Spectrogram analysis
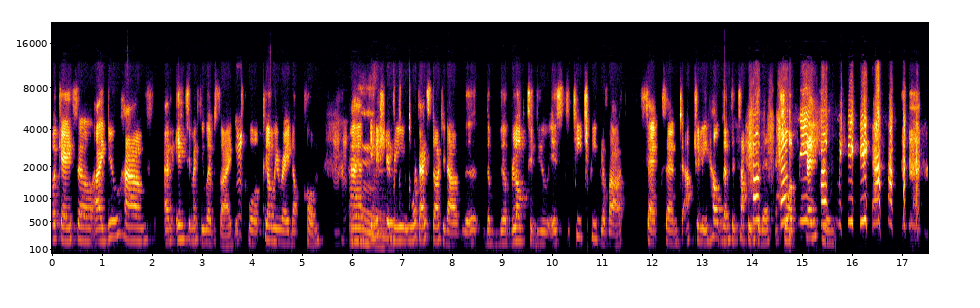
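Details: Foreign accent syndrome in a Jamaican woman after a June 2019 car accident caused head trauma and stroke, leaving permanent brain damage and swelling between motor and language areas. Her accent went from American to Trinidadian to a persisting British one, lasting over 6 months.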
